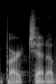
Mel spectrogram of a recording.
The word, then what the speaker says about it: Barchetta: So we are doing red barquetta. Barquetta is the Italian pronunciation from what we understand. Although there may be some different pronunciation from Getty Lee in this one. Might be Betta, but we'll be soon to find out about that.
